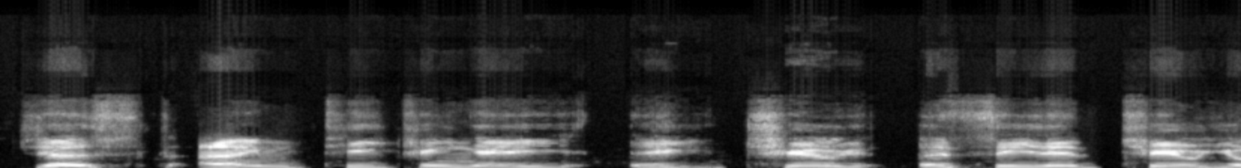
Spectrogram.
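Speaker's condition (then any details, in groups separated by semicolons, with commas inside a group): Cerebral palsy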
